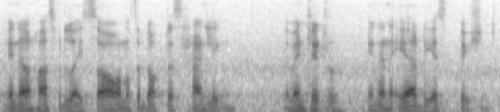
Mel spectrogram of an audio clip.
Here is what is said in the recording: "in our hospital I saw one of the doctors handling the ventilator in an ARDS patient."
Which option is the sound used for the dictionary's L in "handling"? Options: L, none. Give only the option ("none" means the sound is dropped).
L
